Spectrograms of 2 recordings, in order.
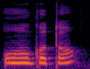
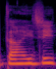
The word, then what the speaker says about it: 大事: So this is not 大事, but this is 大ごと. Okay, there's no hiragana here, but it is pronounced 大ごと. It is different from daiji.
